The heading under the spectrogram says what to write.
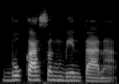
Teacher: If you say bukas, the emphasis is on the second syllable. That means open.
